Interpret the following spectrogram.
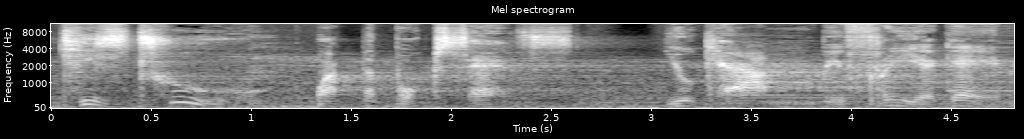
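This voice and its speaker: Hammy, grandiose game announcer, cavernous reverb. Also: male voice, sits low, very animated, slow, bright, forceful tone, full character voice. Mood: grand, taunting. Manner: hammy theatrical stage-actor delivery. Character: grandiose male fantasy rites announcer, menacing and mocking. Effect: long cavernous reverb. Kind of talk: theatrical video game announcer. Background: music.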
